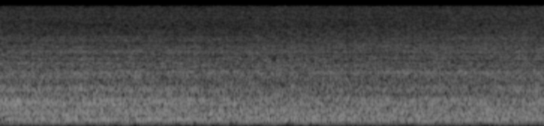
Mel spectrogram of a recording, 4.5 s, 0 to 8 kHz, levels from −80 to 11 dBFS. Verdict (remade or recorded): remade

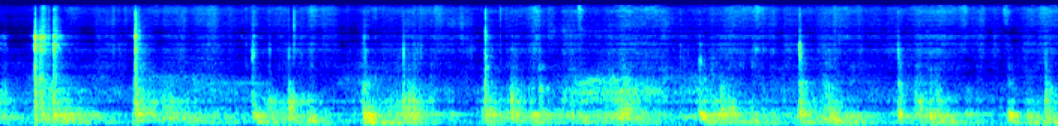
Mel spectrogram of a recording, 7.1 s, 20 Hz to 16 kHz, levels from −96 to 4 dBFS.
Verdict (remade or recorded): remade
